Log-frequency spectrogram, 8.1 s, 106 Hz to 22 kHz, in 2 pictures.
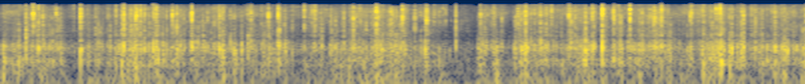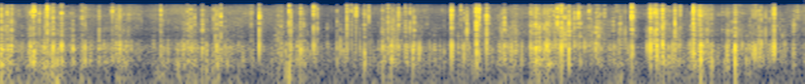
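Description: A small clear plastic bag partly filled with brown sugar and closed with a red twist tie is held up and crinkled and scratched with long painted nails. A steady stream of dense, crisp crinkling fills the clip, centered in the midrange around 1 kHz, with rapid sharp crackles and gritty scratches that fade almost instantly.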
